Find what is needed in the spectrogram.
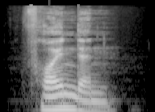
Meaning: female equivalent of Freund
- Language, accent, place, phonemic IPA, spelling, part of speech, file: German, Germany, Berlin, /ˈfʁɔʏ̯ndɪn/, Freundin, noun, De-Freundin.ogg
